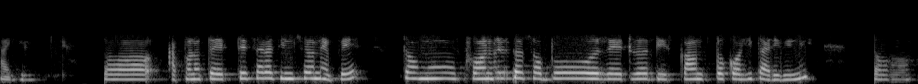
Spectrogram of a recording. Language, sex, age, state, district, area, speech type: Odia, female, 18-30, Odisha, Kandhamal, rural, conversation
